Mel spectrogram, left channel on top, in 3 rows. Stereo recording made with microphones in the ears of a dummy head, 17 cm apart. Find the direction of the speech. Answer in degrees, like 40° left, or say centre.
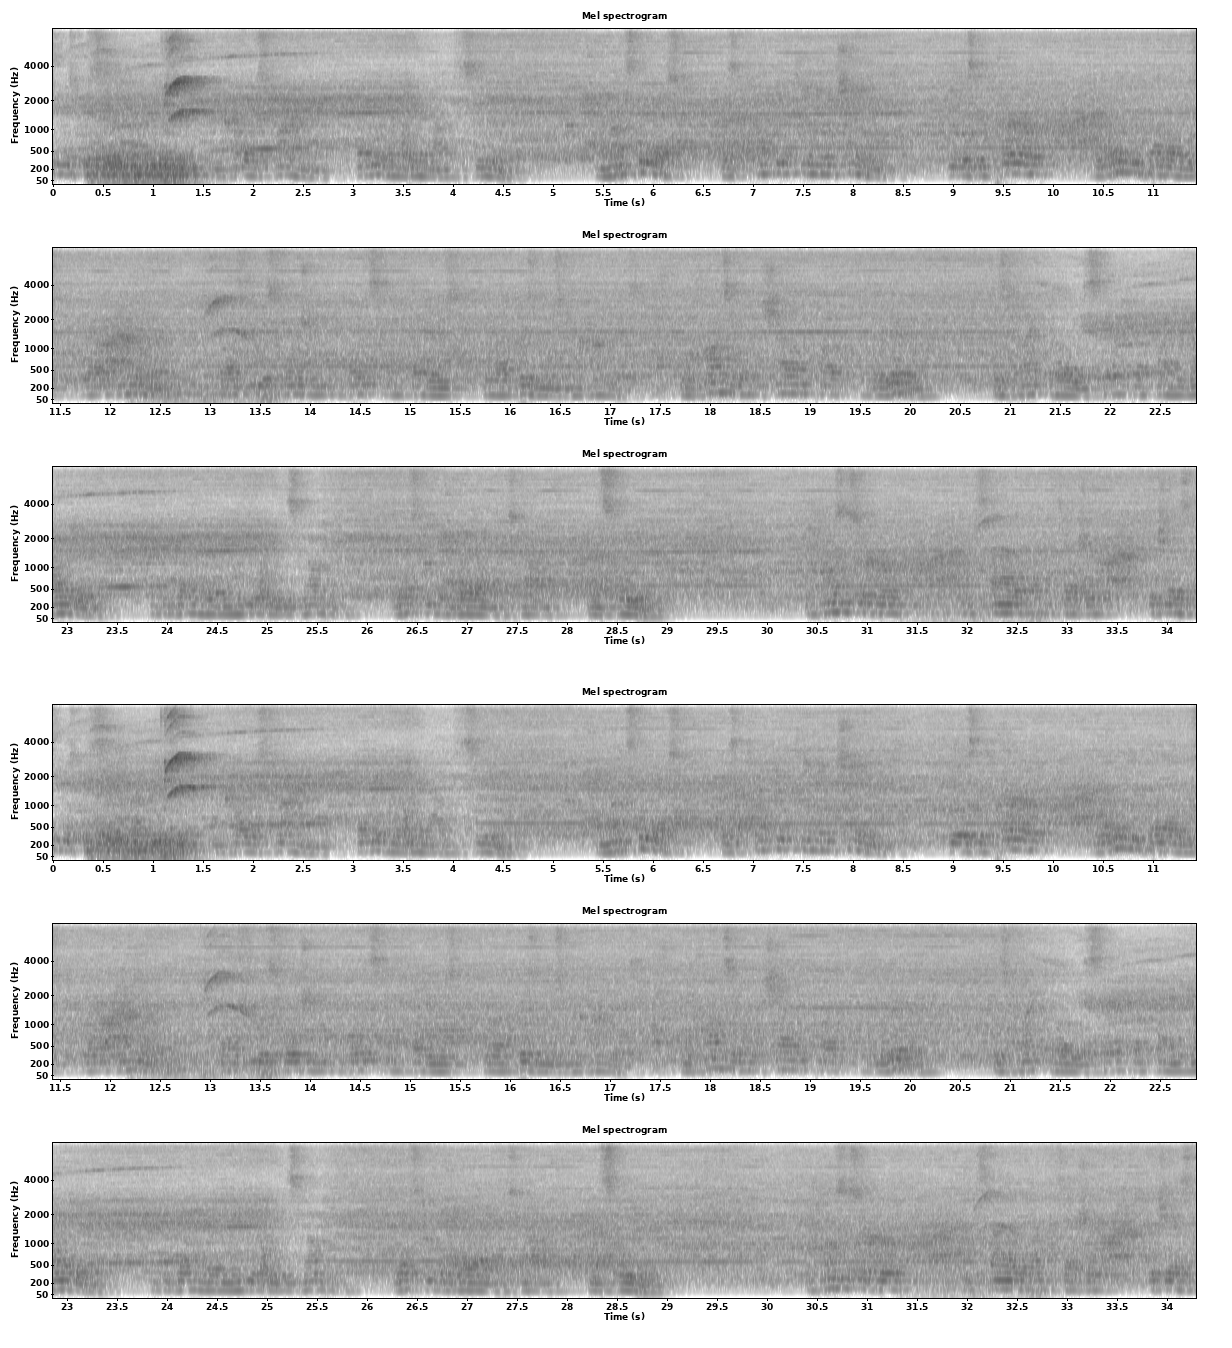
30° left.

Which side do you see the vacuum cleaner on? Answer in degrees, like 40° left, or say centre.
30° left.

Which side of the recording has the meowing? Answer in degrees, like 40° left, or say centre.
40° right.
